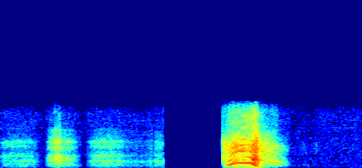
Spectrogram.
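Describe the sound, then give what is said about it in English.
A single loud, voiced sneeze bursts out after a few faint, breathy inhales, ending abruptly; a brief click follows at the very end. No talking. “Bless you.”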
